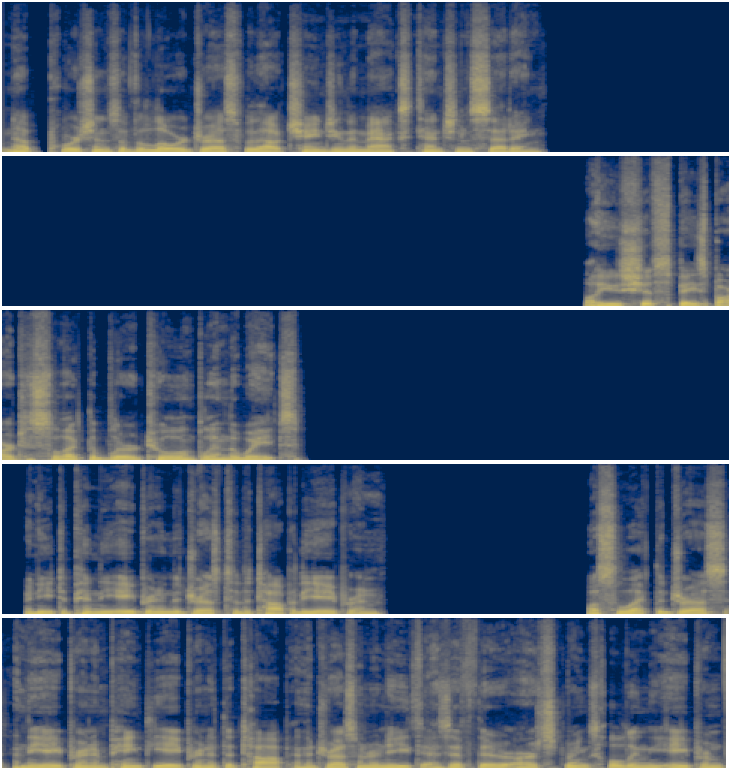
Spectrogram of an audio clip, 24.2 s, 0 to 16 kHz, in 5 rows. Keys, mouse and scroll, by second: 0.3 middle click, 0.7-2.8 drag, 3.1 middle click, 3.6-4.9 drag, 5.0 middle click, 5.6-7.4 drag, 7.8 click, 8.2 middle click, 9.1 shift+space, 10.3 shift+space, 11.7 click, 12.4 middle click, 12.8 click, 13.3 middle click, 13.7 click, 14.1 alt+h, 15.3 click, 19.4 b, 20.7 v, 20.7 w, 21.1-21.5 drag, 22.0 ctrl+l, 23.7 shift+h.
